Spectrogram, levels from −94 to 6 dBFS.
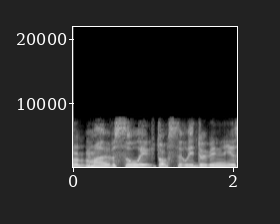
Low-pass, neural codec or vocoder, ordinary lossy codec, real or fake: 7.2 kHz; autoencoder, 22.05 kHz, a latent of 192 numbers a frame, VITS, trained on many speakers; Opus, 24 kbps; fake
